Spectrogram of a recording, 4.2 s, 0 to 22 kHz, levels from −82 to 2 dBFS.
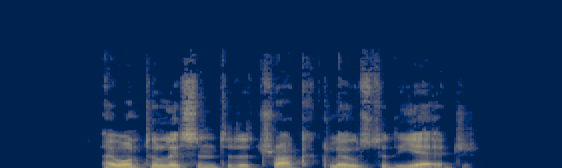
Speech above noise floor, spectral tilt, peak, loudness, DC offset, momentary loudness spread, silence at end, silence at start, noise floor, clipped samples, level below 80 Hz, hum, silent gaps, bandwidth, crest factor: over 63 dB; -4 dB/octave; -10 dBFS; -27 LUFS; under 0.1%; 8 LU; 0.7 s; 0.75 s; under -90 dBFS; under 0.1%; -72 dBFS; none; none; 15.5 kHz; 18 dB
